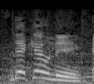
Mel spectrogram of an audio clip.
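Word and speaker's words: Deceuninck: Porque a lo mejor nos pasa lo mismo que con De Keuning, que hemos dicho de todo menos lo que había que decir, hasta que se han vuelto amigos nuestros y nos hemos presentado De Keuning y nosotros, y ahora ya sabemos que las ventanas, los perfiles de las ventanas son De Keuning.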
